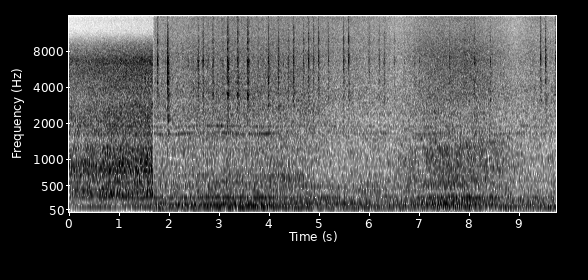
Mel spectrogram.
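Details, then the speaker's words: 1989 Chevy K1500 Silverado at cold idle: light, fairly regular metallic ticks, intermittent and only on cool mornings, never when warm; torque converter bolts checked tight; owner suspects the starter pinion barely contacting the flywheel from cold shrinkage. "what i suspect is happening is that when it's cold okay you know things shrink just just enough to make this pinion gear right here barely contact the flywheel that tapping noise is it's intermittent it only does it in the morning when it's cooler"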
